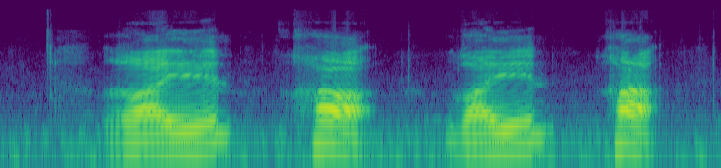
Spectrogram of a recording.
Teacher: এরপরে 3 নম্বর মাখরাজ হলকের শেষ ভাগ হইতে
